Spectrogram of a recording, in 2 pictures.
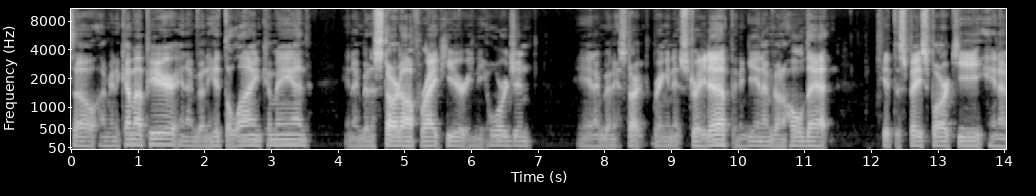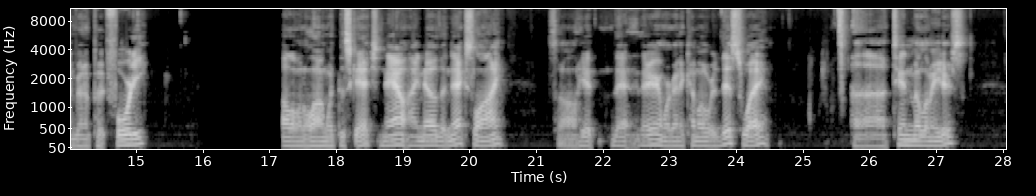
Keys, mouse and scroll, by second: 3.2 click, 7.2-12.4 drag, 11.9 space, 22.0 click.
